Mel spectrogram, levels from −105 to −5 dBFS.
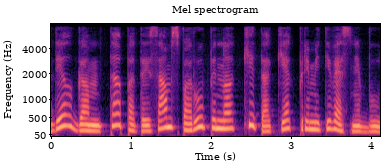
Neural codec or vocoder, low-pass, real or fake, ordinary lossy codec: codec, 16 kHz in and 24 kHz out, 1 kbps, XY-Tokenizer; 7.2 kHz; fake; MP3, 64 kbps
